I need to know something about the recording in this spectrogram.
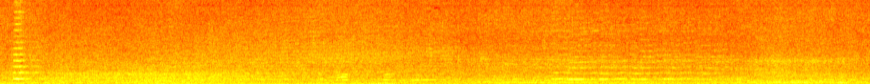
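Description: Traffic rumbles steadily on a wet road, with tyres hissing through water.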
